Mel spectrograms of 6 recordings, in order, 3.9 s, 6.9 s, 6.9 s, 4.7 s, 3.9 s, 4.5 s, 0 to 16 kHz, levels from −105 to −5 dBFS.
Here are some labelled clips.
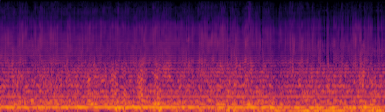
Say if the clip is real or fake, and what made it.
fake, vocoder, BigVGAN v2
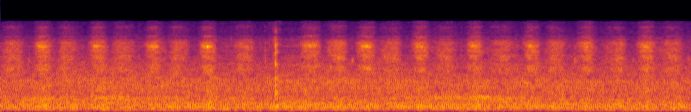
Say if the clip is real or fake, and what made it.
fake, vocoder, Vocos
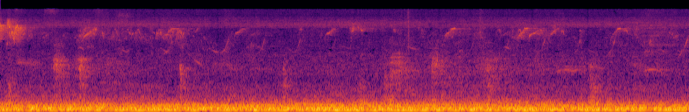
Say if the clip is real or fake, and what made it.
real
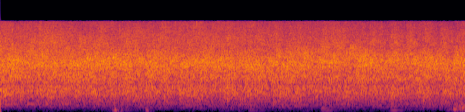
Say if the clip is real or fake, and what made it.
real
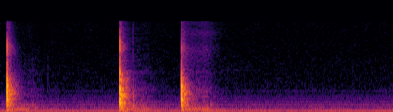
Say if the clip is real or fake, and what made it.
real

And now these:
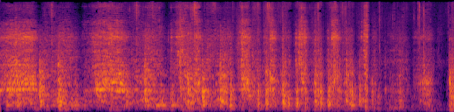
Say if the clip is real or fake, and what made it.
real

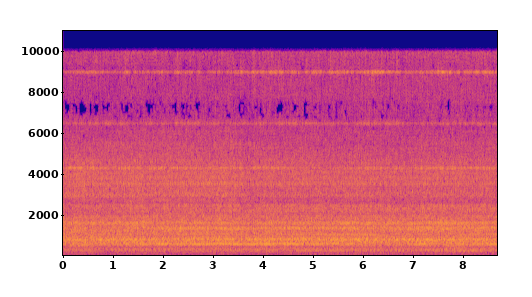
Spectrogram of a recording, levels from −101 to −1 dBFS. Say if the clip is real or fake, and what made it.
fake, vocoder, Vocos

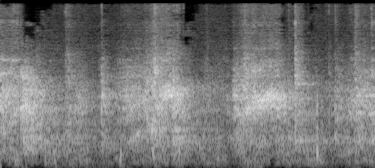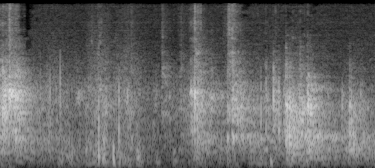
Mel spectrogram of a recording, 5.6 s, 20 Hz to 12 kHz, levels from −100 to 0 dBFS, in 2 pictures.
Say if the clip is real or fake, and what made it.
fake, vocoder, Vocos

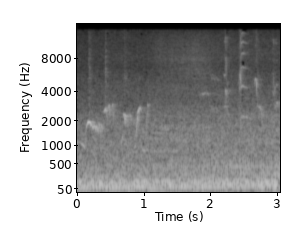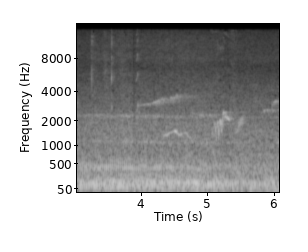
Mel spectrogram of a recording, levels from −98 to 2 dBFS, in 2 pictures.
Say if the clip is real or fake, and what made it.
real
